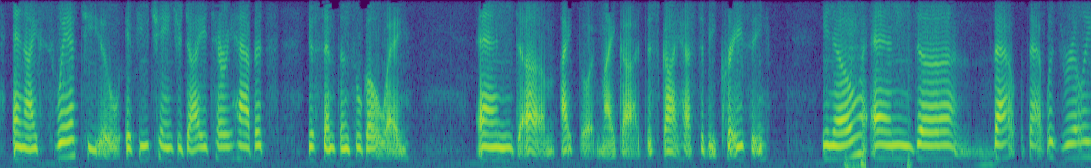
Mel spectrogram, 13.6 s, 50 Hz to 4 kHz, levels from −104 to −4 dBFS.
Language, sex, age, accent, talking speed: English, female, 50-69, American, 160 wpm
